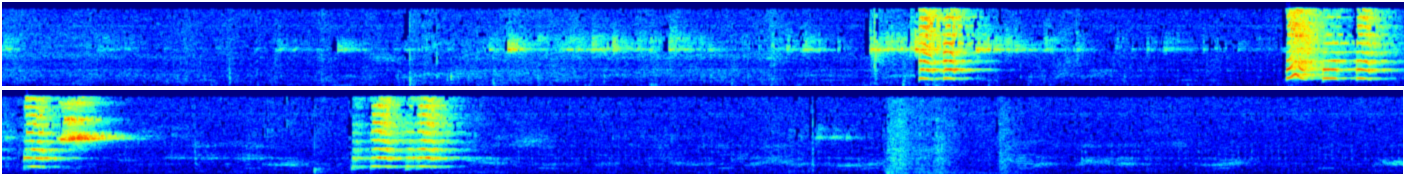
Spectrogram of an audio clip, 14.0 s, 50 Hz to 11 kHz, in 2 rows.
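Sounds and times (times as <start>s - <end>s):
squeaky dog toy squeaks: 4.6s - 5.1s, 6.4s - 7.7s, 8.8s - 9.4s.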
